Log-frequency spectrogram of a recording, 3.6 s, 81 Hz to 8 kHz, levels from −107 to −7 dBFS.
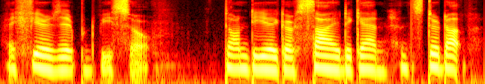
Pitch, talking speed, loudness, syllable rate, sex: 180 Hz, 215 wpm, -19 LUFS, 5.9 syllables/s, female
